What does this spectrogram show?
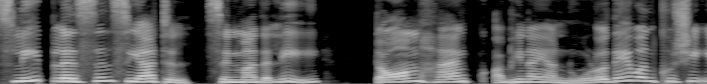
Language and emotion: Kannada, happy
